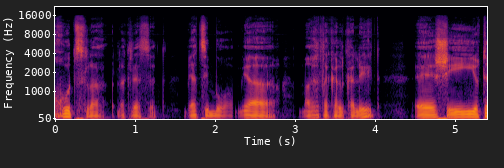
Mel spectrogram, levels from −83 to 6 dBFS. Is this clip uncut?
no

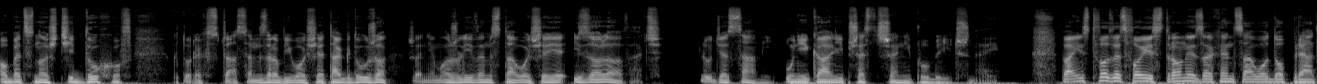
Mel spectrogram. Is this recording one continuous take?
yes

